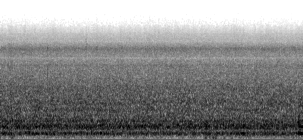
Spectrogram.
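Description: Honey bees swarm densely around an open hive, a continuous, even buzzing drone heard close up with no pauses and no voices.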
